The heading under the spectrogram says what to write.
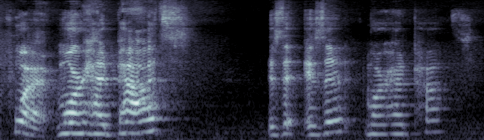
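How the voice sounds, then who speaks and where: Brainy, pouty female science officer played by a woman, high voice, prim indignation, sci-fi comedy play. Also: takes it slowly, fairly bright tone. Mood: huffy.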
